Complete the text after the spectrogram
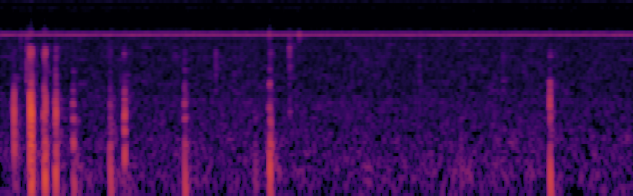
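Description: Short knocks of blocks being dug come in quick bursts.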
